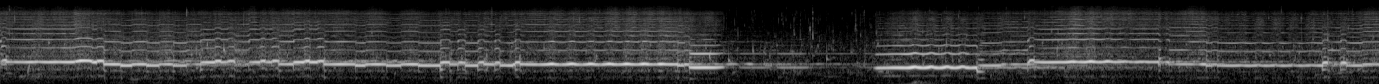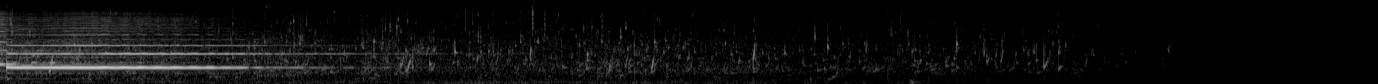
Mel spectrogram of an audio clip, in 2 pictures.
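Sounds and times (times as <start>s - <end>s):
ney flute solo: 0.0s - 17.8s.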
